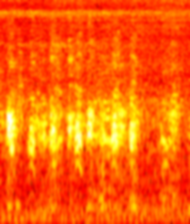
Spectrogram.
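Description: Domestic Kuttanad ducks bathe in water in Kerala, giving a faint run of soft, rapid quacks in an uneven rhythm, alone with no voices.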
